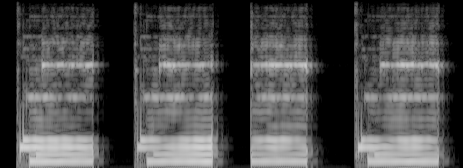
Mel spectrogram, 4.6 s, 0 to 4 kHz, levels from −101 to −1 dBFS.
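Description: No technical faults are audible.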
